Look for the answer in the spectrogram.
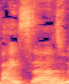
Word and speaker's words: paisa: Speak P-A-I-S-A. – Paisas. – Paisa. – Paisa. Mm-hmm. Oh, the last S is silent. – Paisa, and then if it's plural, paisas with an S.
